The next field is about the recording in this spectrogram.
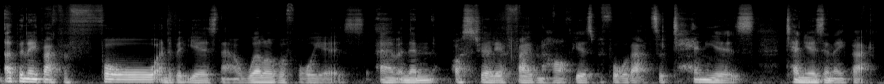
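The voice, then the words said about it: British accent. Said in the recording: “people can probably tell by your accent that you're British”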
